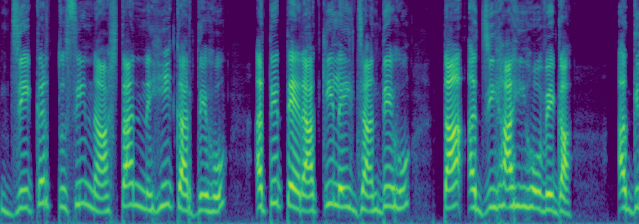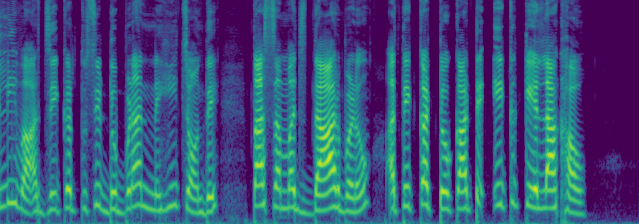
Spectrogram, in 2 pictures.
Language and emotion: Punjabi, angry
